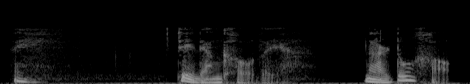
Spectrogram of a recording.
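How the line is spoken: Resigned sigh. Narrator (Chinese): 老妈无可奈何的叹了一口气说

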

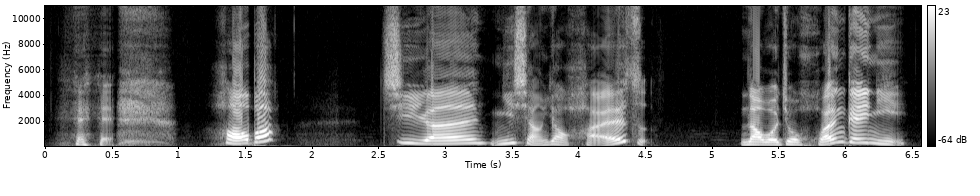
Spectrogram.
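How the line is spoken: Sudden giggling. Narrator (Chinese): 忽而嘻嘻笑道

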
